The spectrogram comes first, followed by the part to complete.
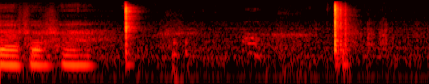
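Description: Two sharp, snap-like clicks about two seconds apart, the second the louder, after a brief spoken "oh".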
